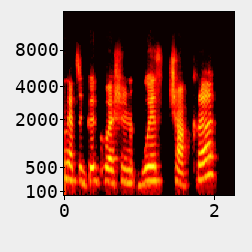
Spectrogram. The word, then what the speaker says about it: chakra: good question with chakra traditionally it is CA because that's a CH sound but oftentimes in our English we will write CH just so people will know people who wouldn't know will know it's the cha sound so both are right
